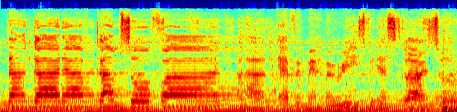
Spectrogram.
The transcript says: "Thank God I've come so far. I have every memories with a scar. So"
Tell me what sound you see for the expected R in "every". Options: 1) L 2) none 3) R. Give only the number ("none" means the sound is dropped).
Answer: 2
